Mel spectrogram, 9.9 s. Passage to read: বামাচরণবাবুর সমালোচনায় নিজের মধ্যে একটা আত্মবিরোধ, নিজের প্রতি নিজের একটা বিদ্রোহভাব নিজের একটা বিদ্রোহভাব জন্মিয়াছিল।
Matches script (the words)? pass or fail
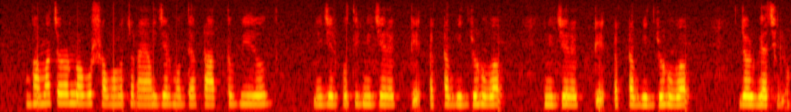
pass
